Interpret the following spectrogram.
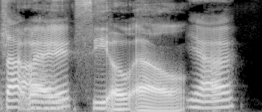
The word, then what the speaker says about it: Phicol: Yes, I'm just saying like this whole like thing about Abimelech and fecal and Like, jeez, Emily. What? That's how it's spelled. It's not. It's not spelled that way. Phicol.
